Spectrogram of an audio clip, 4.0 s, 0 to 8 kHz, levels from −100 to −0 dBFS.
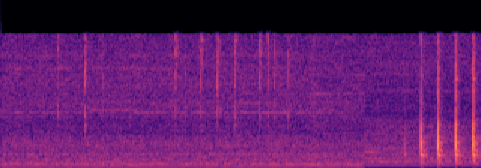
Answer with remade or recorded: recorded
